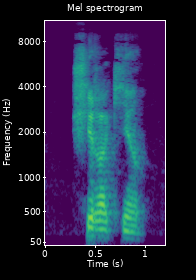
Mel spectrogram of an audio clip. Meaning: Relating to, or supporting Jacques Chirac
- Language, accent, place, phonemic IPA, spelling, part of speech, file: French, France, Lyon, /ʃi.ʁa.kjɛ̃/, chiraquien, adjective, LL-Q150 (fra)-chiraquien.wav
